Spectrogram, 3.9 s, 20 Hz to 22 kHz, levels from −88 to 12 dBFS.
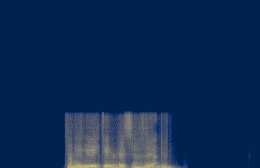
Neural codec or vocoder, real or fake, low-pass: codec, 16 kHz, 0.5 kbps, FreqCodec, smaller model; fake; 7.2 kHz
